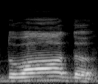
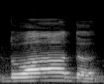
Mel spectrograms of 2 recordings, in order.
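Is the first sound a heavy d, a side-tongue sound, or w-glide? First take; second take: w-glide; w-glide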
